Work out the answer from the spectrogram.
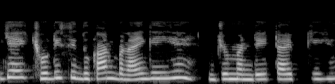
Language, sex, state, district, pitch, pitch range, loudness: Hindi, female, Bihar, Gopalganj, 260 Hz, 240-290 Hz, -18 LUFS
